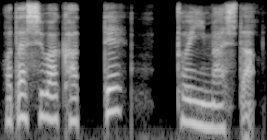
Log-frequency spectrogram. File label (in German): "katte" gewinne frage, japanese accent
